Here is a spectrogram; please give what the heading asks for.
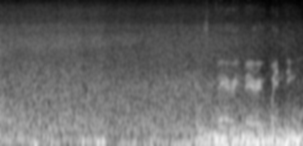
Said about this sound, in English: there's some waves that are crashing up pretty high on the rocks over there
